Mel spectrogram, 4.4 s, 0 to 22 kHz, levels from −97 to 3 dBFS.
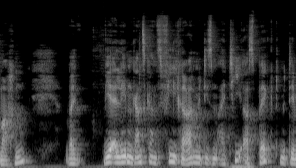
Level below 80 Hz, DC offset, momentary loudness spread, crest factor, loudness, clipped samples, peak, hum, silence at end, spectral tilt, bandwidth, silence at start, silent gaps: -50 dBFS; under 0.1%; 11 LU; 18 dB; -31 LUFS; under 0.1%; -14 dBFS; none; 0 s; -6 dB/octave; 15 kHz; 0 s; none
